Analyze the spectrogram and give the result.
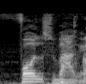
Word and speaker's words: Volkswagen: la W se supone que se pronuncia como B. exactamente, Volkswagen. – Claro, Volkswagen. Porque la B corta se pronuncia como F. Como F. Entonces sería Volkswagen.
